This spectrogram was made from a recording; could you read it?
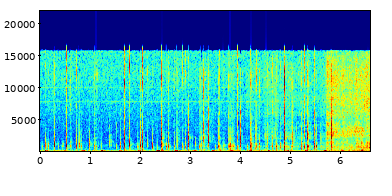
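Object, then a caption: Corrugated cardboard box. Long acrylic nail tips tap rapidly on a large, hollow, brown corrugated cardboard shipping box, making quick, dry, clicky taps with a hollow, papery tone and no ring. The tapping runs at an uneven, fast pace, then gives way near the end to a steadier, brighter scratchy hiss.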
